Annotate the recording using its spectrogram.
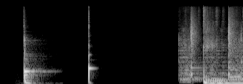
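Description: Two short, bright pop sound effects, the second slightly higher in pitch, like cartoon bubbles popping into view. Upbeat intro music with drums starts just before the end.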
